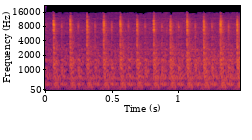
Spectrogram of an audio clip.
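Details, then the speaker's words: Newly fitted Chinese diesel heater with backup battery, priming the fuel line with no burner running: quick even dosing-pump ticking about eight per second, pump priming normally. "that's pumping so I'm guessing that's priming it it's doing something anyway it's timed on this"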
